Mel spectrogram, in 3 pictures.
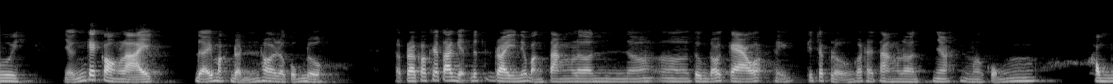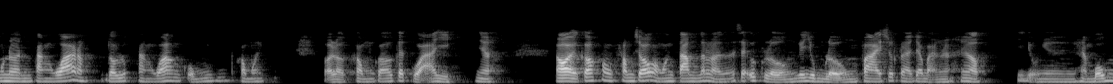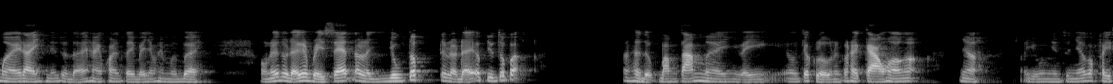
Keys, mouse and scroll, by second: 0.8 click, 24.9 click, 25.1 click, 25.8 scroll down 1, 27.4 click, 27.5 click, 32.2 click, 32.3 click.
